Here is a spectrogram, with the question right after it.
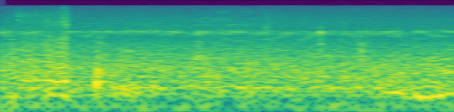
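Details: A steady, dense hum of many Western honey bees (Apis mellifera) buzzing together at an organic honey bee hive in a village in Nepal.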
